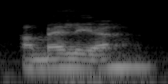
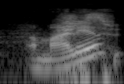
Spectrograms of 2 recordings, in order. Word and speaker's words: Amalia: Vampire girlfriend is my Amelia. That's Amalia. Amalia.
